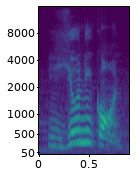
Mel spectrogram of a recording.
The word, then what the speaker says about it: unicorn: Now this one you can see it is a unicorn. Although it starts with a vowel, it does not start with a wobble sound. Unicorn. It sounds like you like it sounded in the university.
